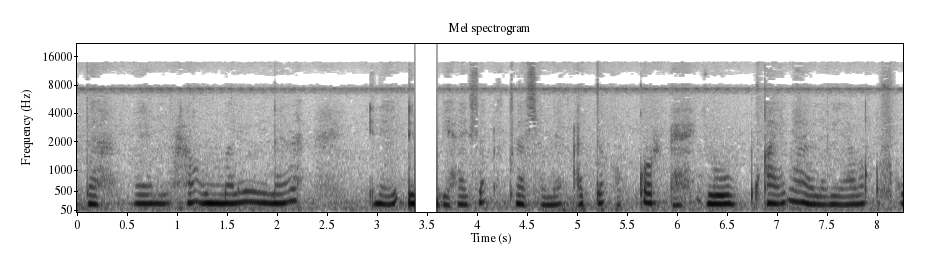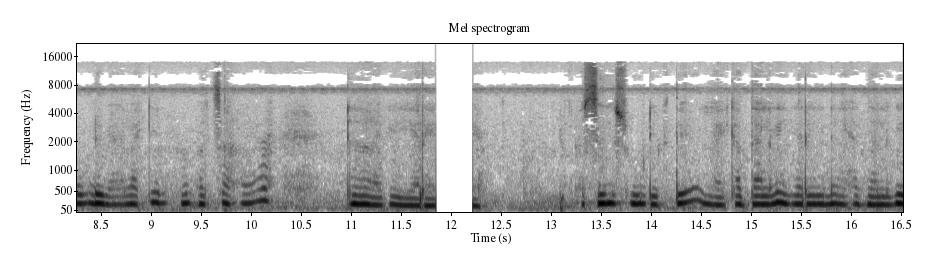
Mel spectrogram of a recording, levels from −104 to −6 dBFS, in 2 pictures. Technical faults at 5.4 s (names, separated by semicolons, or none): generation loss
